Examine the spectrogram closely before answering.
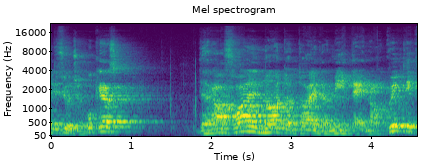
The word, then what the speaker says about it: Rafale: The Dassault Rafale, French pronunciation is Rafale, literally meaning gust of wind.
